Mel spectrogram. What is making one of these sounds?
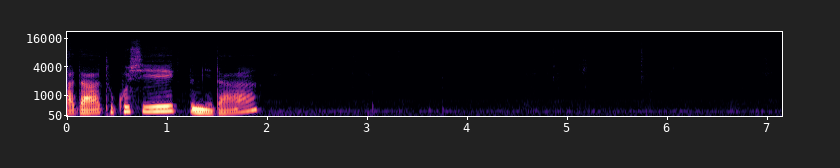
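Yarn rustles softly as hands crochet.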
